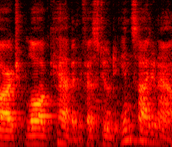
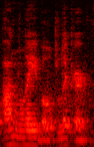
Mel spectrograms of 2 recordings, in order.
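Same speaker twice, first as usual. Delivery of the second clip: ordinary delivery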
